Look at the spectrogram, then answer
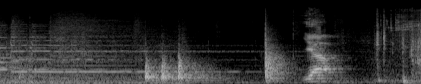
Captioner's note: knocking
